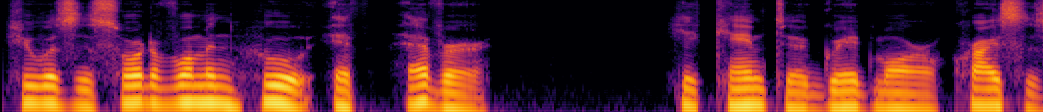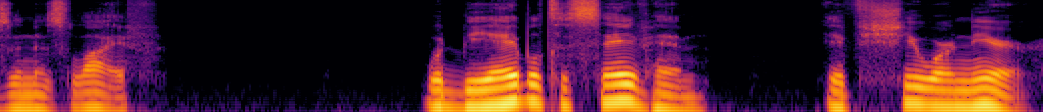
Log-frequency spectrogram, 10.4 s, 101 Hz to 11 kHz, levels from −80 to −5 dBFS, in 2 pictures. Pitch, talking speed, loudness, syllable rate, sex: 125 Hz, 165 wpm, -19 LUFS, 4.7 syllables/s, male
